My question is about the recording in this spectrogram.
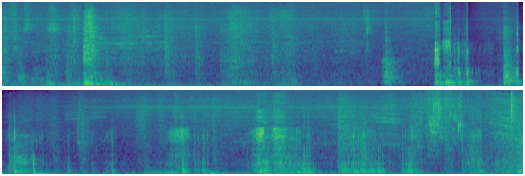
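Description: Close handling noise on an ice house's plywood floor: scattered clicks and knocks, then from about four seconds in a sudden run of loud rustling, bumping and knocking as a hand rummages in a bag and handles a caught fish on the boards.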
